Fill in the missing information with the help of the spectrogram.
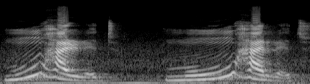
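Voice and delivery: slow drawn-out word. Shown as a demonstration. Teacher stretches مهرج slowly for the children. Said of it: "نشوف كده الشكل التاني".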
